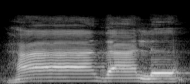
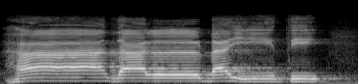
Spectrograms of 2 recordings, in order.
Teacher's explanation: Lam sukun baca dengan jelas jangan tawalud atau diseret-seret bunyinya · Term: izhar qamariah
